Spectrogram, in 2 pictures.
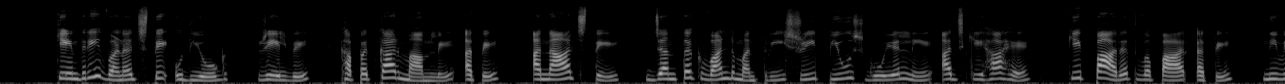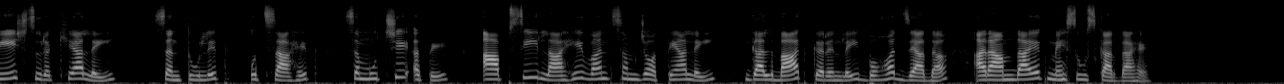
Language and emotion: Punjabi, neutral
